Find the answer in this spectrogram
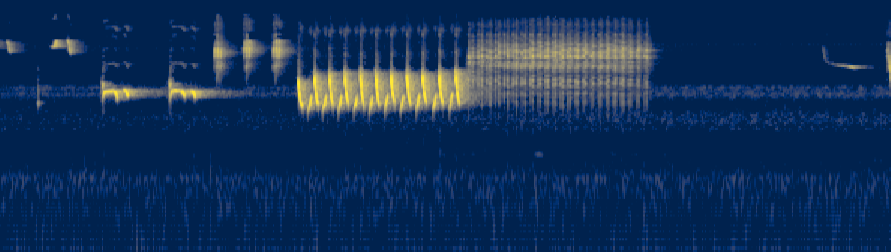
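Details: Nightingale song intended for training bulbuls and songbirds: scattered high notes and two slurred whistles, then a loud fast chattering trill of about twenty pulses turning into a long buzzy rattle, then silence.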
